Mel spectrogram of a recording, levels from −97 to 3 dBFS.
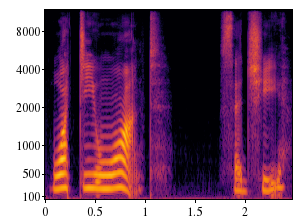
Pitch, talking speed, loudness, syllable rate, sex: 235 Hz, 145 wpm, -19 LUFS, 3.2 syllables/s, female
